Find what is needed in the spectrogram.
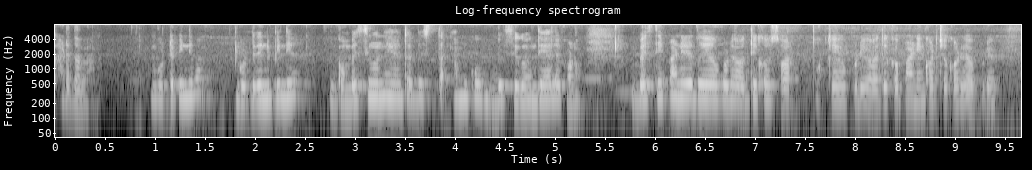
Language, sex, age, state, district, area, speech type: Odia, female, 18-30, Odisha, Ganjam, urban, spontaneous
